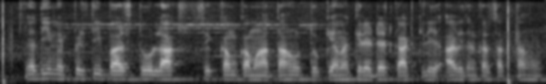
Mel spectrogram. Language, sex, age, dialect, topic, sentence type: Hindi, male, 18-24, Awadhi Bundeli, banking, question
